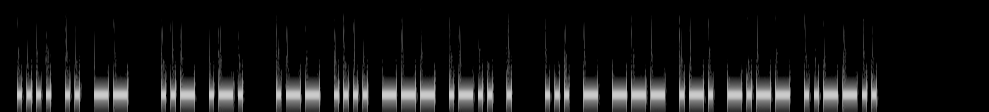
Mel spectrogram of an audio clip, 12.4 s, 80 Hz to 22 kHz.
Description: Morse code, heard as a keyed tone, about 21 wpm, 700 Hz. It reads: HIM UR WHOLE STORY?
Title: Sentences from Top 400 Words and Abbreviations 20wpm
